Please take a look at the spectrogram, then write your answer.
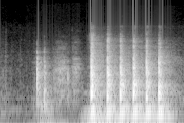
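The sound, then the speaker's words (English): A couple of soft taps, then six firm, evenly spaced knocks by a police representative on the door of a guest's chambers at an inn, fairly loud, with no voices. “Who is it? Open the door.”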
